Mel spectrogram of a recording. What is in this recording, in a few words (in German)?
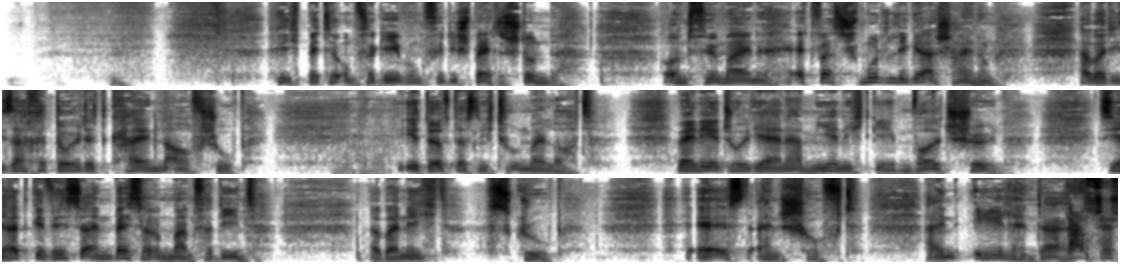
Hoerspiel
